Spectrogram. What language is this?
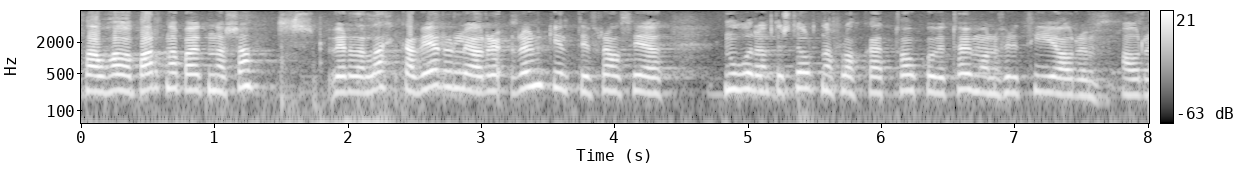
Icelandic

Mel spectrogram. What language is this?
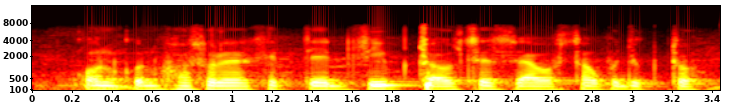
Bangla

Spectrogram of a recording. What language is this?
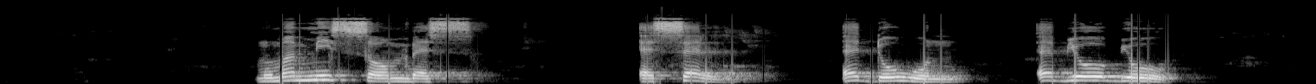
Mpumpong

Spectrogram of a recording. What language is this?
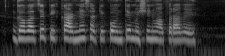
Marathi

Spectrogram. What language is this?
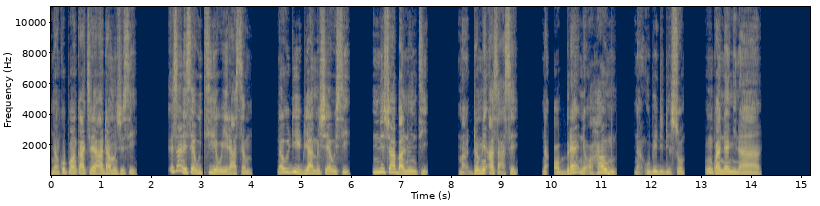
Akan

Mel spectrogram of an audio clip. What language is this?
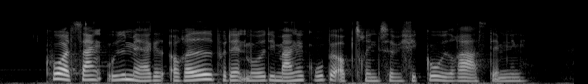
Danish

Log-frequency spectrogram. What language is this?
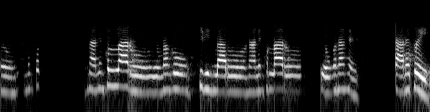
Bodo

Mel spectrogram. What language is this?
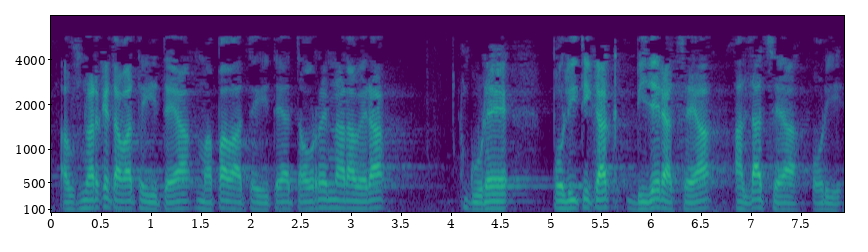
Basque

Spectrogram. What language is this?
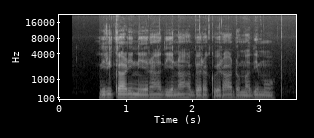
Kikuyu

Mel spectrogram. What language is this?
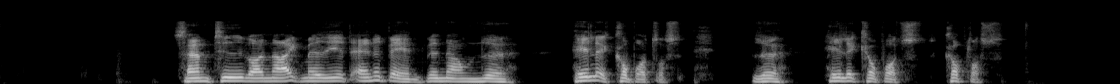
Danish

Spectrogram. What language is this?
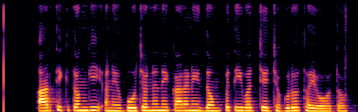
Gujarati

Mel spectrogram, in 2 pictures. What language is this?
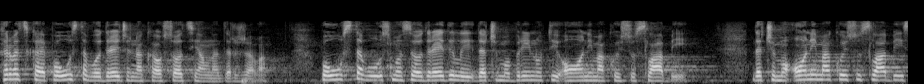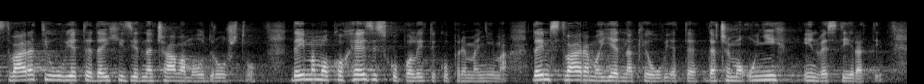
Croatian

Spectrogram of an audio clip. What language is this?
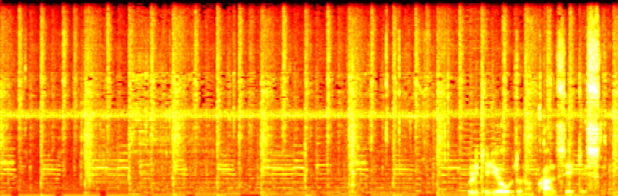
Japanese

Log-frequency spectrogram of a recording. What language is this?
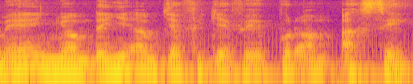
Wolof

